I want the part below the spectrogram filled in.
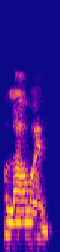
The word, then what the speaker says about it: Palawan: is it Palawan? – Yes, Palawan.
